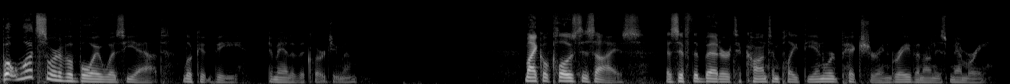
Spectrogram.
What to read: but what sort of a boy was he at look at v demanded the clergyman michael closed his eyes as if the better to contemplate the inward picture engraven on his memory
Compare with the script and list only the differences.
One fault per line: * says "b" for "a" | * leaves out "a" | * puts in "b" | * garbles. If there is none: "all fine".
all fine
